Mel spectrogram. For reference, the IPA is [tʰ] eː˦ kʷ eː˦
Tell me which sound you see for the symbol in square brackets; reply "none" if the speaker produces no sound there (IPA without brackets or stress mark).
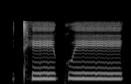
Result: tʰ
